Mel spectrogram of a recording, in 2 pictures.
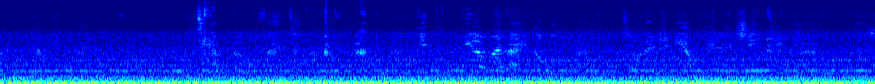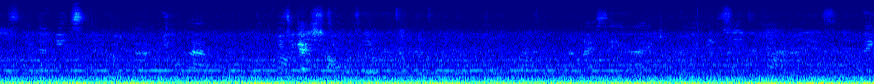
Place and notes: Neiwan Line, 新竹縣竹東鎮 - Old train inside
Old train inside, Neiwan Line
